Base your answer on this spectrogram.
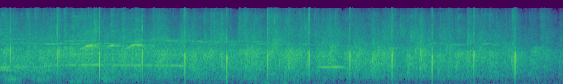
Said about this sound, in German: Einmal bitte den Applaus für Terry Halliburton. Einmal bitte den Applaus für Mahmoud Abdul Rauf. Und einmal bitte den Applaus für Bulls-Spieler DeMar DeRozan bei den Raptors.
